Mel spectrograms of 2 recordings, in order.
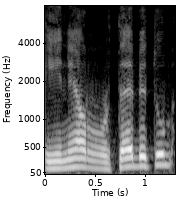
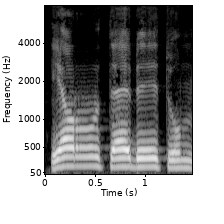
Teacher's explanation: خلاصة كل هذا الكلام إن ارتبتم الراء مفخمة، سواء وصلنا فقلنا إن ارتبتم أو بدأنا ارتبتم، على الحالتين الراء مفخمة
